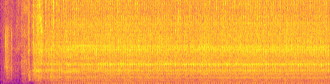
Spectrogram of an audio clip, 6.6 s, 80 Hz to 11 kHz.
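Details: Honda GX31 small engine after reinstalling the carburetor and fitting new fuel lines and fuel filter, started with choke and primer: catches after a pull and settles into a steady, high-pitched buzz with no stumbling. Runs healthy.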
